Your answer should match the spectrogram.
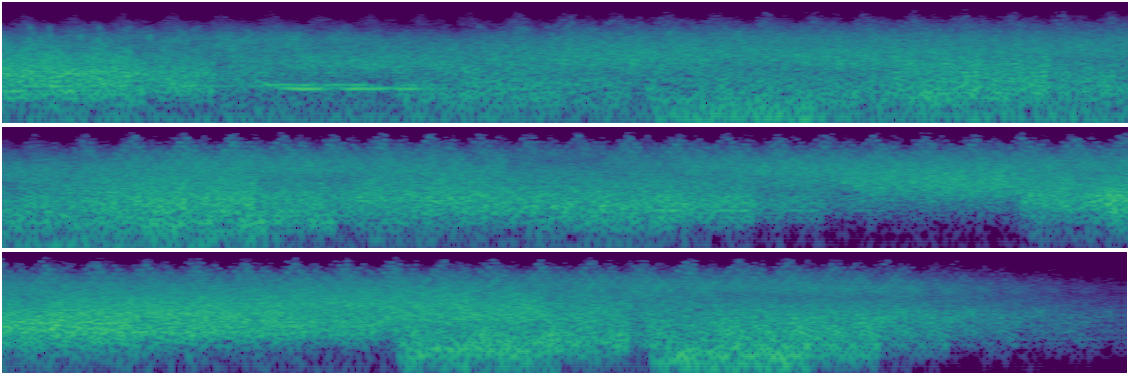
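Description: Alesis Fusion synthesizer playing a noise-based effect patch: dense noise with a fast flutter, like a propeller aircraft, its tone shifting slowly and swelling loudest in the second half before starting to fade near the end. The last sustained notes of the preceding music die away in the first two seconds.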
